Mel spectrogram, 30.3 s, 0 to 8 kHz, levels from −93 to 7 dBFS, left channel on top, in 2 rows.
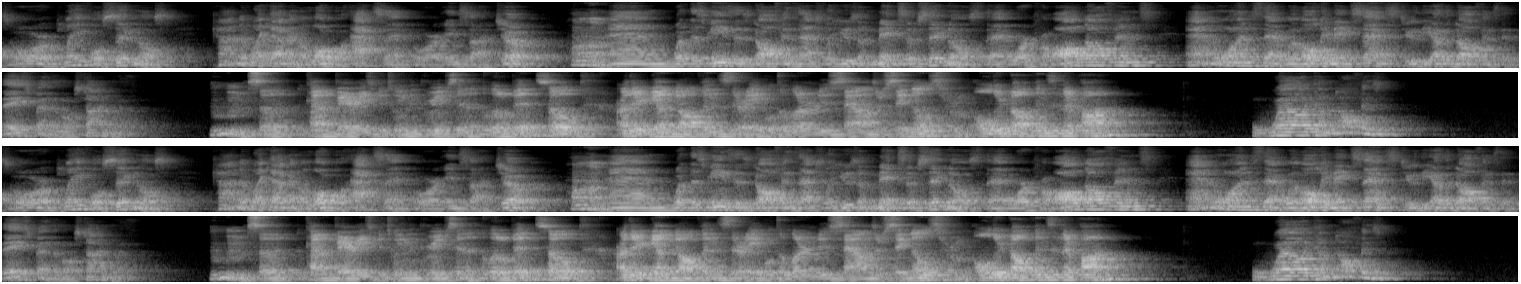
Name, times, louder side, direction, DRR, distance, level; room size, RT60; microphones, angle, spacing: voice 1, 0.0-1.6 2.1-5.2 6.0-11.5 11.8-16.4 21.4-21.8 27.7-29.0, equal, ahead, -6 dB, 0.7 m, -26 dB
voice 2, 5.7-6.1 17.3-26.3, right 1 dB, 75° right, -9 dB, 1.3 m, -23 dB
2.8 x 2.5 x 2.4 m, 0.97 s
head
